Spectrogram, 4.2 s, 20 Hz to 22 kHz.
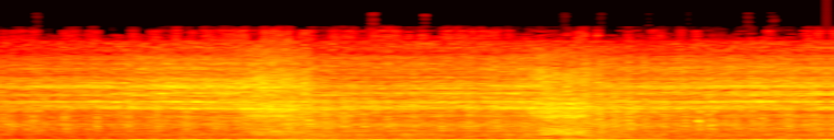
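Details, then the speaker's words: Van engine first start after 15 years sitting, on starting fluid, running rough and smoking; irregular slapping flutter over the low idle from the two unhooked alternator and AC compressor belts flailing in the bay. "they're not even hooked up right now so they kind of like flanneling around like crazy in there so yeah that's that sound"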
